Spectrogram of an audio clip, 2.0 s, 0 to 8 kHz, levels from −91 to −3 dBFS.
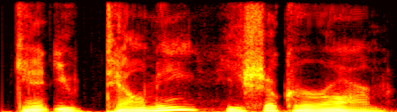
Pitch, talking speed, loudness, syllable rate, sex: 115 Hz, 240 wpm, -15 LUFS, 4.6 syllables/s, male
